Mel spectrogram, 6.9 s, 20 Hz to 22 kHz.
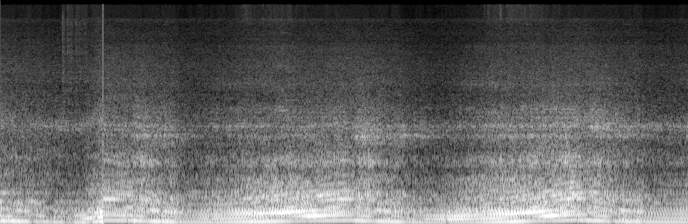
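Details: Fully built Mitsubishi Evo 9 engine during break-in after first start and tune edits, held at steady fast idle, revving 2,000–3,000 rpm, warming to 185–200°F operating temperature; smooth even pitch rises, slight backfiring, shop fan hum; normal healthy running.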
